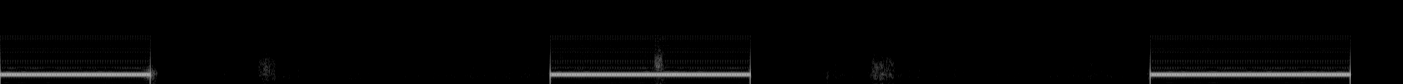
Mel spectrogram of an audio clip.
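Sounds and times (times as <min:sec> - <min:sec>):
outgoing phone call ringing tone through a handset: 0:00.0 - 0:01.6, 0:05.5 - 0:07.6, 0:11.5 - 0:13.6
faint rustling: 0:02.1 - 0:07.4, 0:08.0 - 0:13.4.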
